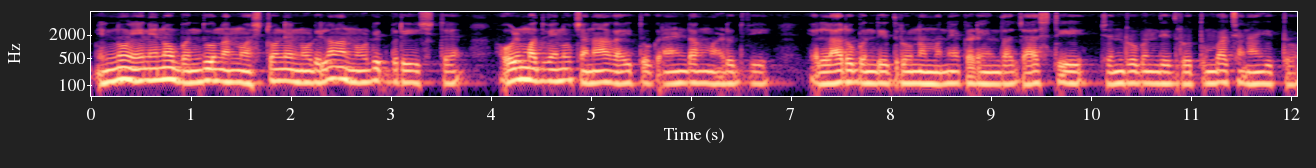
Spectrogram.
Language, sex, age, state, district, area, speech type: Kannada, male, 18-30, Karnataka, Mysore, urban, spontaneous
